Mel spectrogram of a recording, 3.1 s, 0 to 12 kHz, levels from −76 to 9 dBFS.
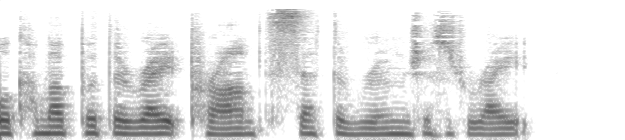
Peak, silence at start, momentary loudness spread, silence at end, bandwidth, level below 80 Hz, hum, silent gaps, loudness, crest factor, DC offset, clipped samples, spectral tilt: -8 dBFS; 0 s; 7 LU; 0.5 s; 10 kHz; -64 dBFS; none; none; -26 LUFS; 18 dB; under 0.1%; under 0.1%; -5 dB/octave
